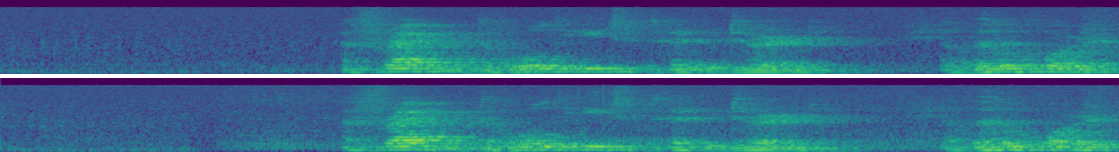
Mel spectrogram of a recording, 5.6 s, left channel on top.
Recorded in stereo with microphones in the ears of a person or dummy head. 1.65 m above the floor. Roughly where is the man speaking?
Left.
